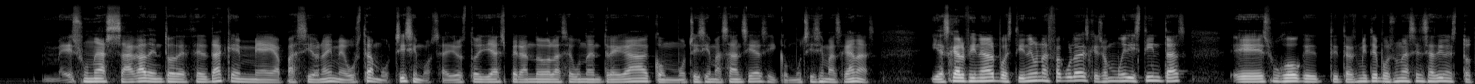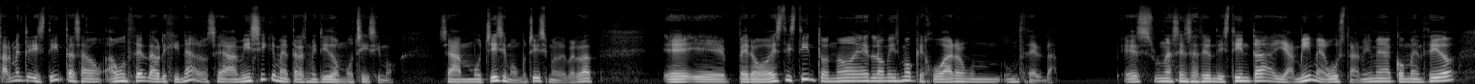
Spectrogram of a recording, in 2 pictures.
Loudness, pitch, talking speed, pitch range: -24 LUFS, 130 Hz, 210 wpm, 115-150 Hz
